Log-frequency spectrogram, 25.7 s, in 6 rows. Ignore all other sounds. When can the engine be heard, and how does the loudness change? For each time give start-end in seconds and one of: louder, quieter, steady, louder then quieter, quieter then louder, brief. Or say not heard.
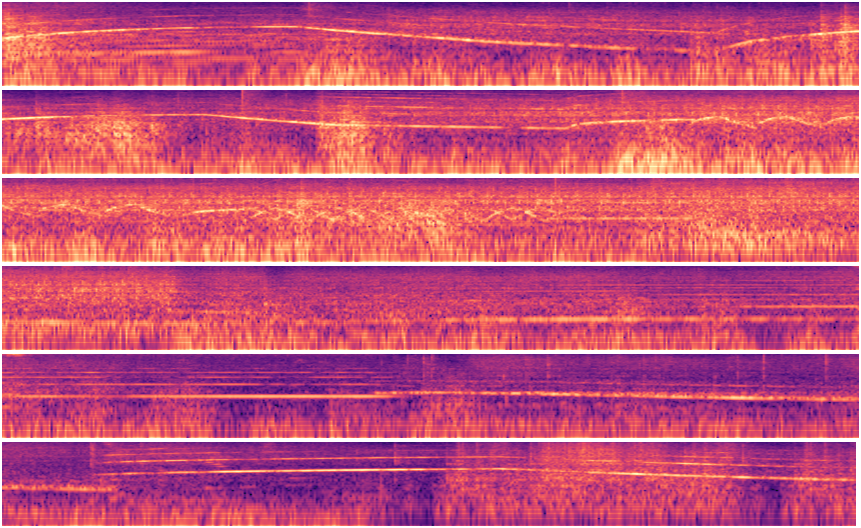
0.0-13.8 quieter then louder.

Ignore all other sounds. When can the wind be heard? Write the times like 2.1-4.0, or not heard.
0.0-25.6.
